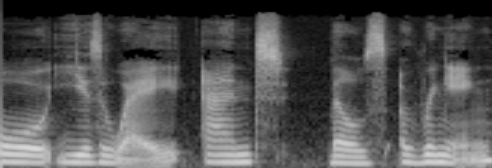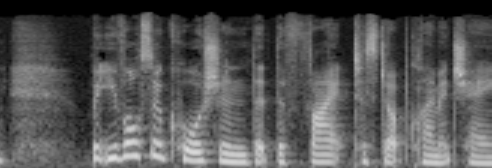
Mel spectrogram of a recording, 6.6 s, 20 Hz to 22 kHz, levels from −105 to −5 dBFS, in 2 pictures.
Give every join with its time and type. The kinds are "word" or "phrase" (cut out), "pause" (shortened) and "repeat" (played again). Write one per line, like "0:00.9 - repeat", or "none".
0:02.2 - phrase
